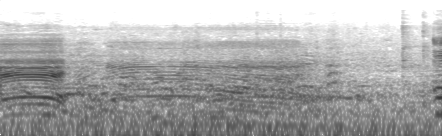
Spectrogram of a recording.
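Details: Cattle at the Ambari cattle market, where two Sahiwal bull calves about three to four months old are being priced. A short, rich, harmonic moo opens, then a fainter drawn-out lowing follows over steady crowd chatter.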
